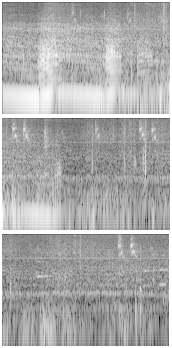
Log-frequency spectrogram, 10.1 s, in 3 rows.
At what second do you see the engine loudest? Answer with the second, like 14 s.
1 s.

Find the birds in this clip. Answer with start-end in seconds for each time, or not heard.
not heard.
